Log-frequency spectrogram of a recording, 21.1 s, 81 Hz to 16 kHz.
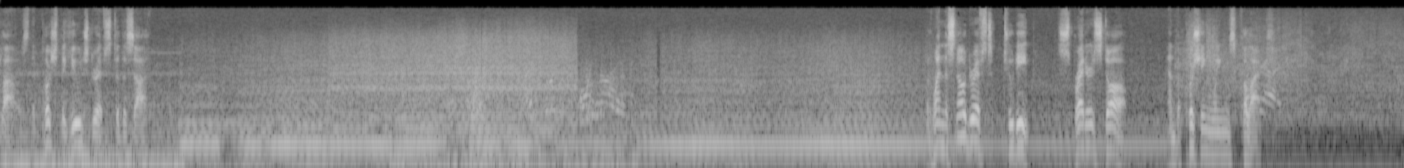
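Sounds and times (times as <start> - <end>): diesel locomotive engine humming: 0.0 - 21.0.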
